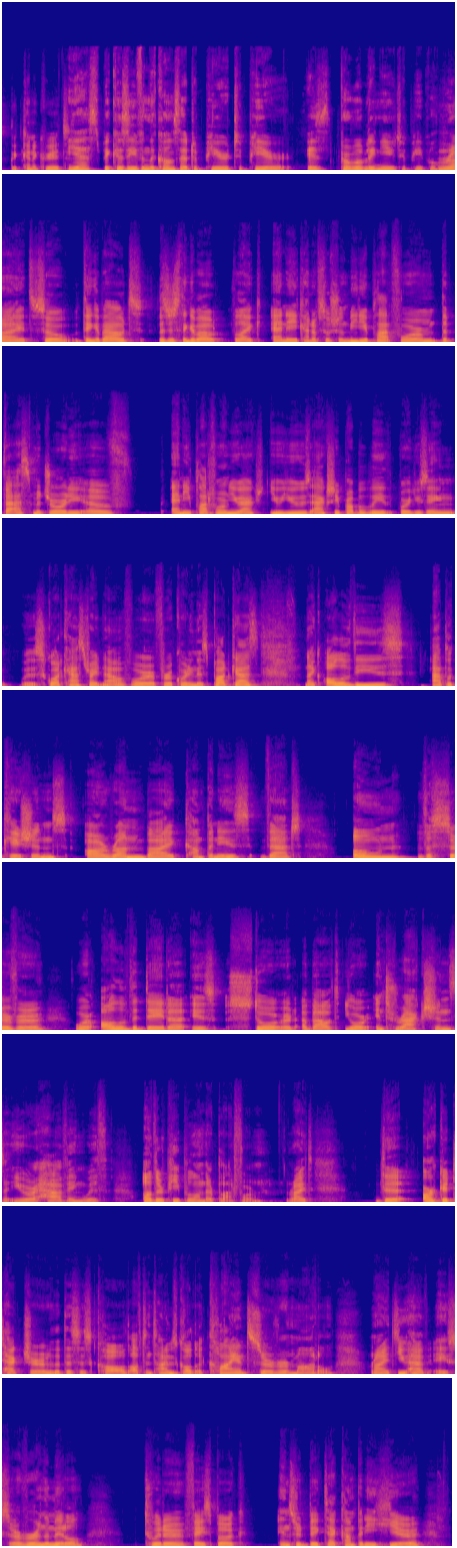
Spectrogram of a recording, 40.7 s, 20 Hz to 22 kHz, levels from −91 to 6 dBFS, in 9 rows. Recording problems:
none

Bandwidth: 16 kHz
